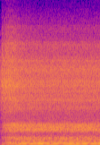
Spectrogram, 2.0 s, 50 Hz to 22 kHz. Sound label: F2-L, Classical Choir; Best Service; Extended Classical Choir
